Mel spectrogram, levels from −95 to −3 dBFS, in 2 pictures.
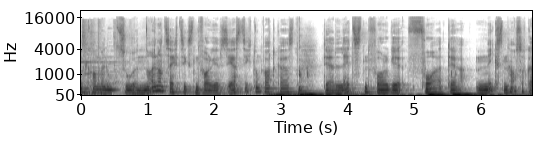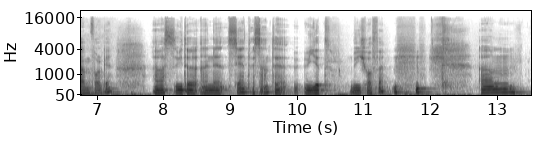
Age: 20-39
